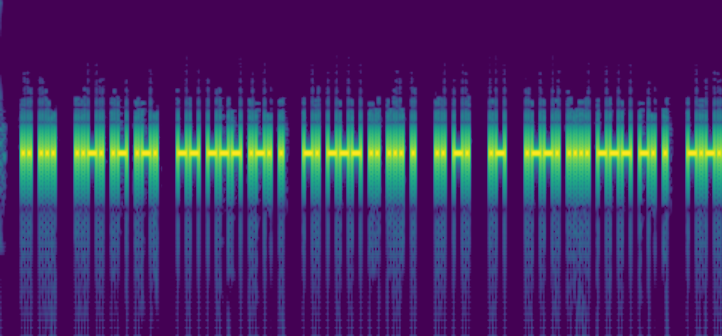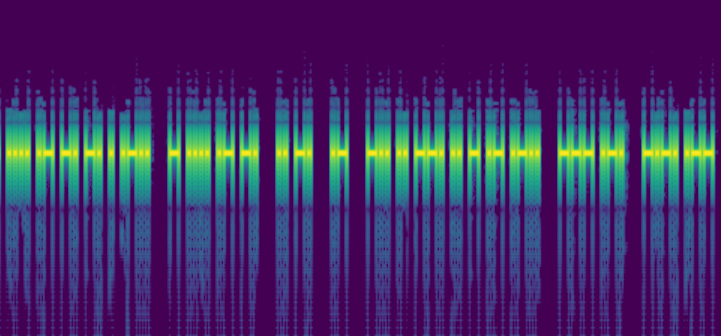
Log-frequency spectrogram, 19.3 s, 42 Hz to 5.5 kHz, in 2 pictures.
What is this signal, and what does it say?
Morse code, heard as a keyed tone, about 30 wpm, 600 Hz. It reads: IS FAR MORE NOISE IN A PHONE CHANNEL THAN IN A DIGITAL OR CW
